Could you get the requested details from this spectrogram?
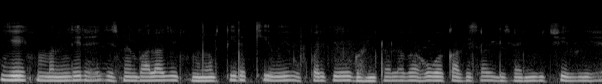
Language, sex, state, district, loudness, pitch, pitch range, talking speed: Hindi, female, Uttar Pradesh, Etah, -27 LUFS, 180 Hz, 175-190 Hz, 270 wpm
